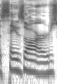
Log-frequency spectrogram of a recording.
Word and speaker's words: César: But the Caesars or the Césars or the help me out. You can pronounce French things. César, yeah, that's.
